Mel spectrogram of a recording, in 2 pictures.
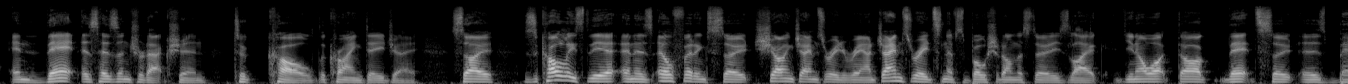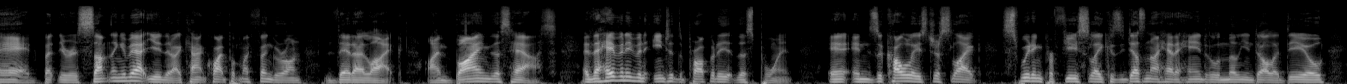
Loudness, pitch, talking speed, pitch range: -25 LUFS, 115 Hz, 190 wpm, 105-130 Hz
